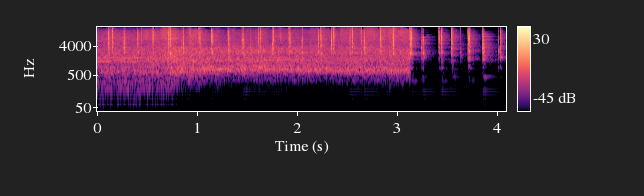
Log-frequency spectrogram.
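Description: Background music with a quick, even clicking percussion beat over a steady wash of noise. The wash cuts off suddenly about three seconds in, leaving the clicks over a low held note.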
